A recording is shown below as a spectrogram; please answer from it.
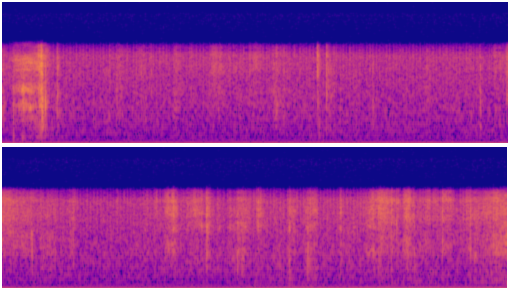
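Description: Faint rustling and a few light ticks of cardstock and ribbon being handled and pressed down by hand, over a steady room hiss.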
